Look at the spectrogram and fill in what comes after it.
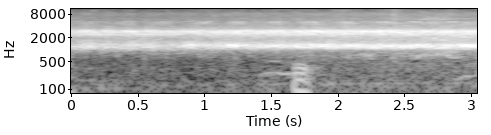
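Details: Frogs croaking in a dense chorus over well-watered Lao rice fields fed by streams, steady rapid pulsing with a faint low voice briefly audible beneath.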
